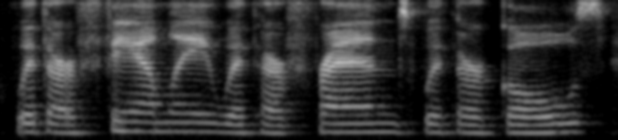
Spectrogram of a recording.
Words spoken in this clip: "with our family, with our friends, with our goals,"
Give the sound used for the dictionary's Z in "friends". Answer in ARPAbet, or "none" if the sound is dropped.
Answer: Z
